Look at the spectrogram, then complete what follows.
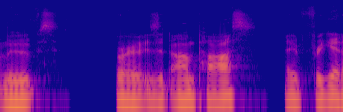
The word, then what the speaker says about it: en passant: And then we have en passant moves, or is it en passe? I forget how to pronounce this. Chess tense. Not that it matters. In passing. En passant. That's how everyone pronounces it.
